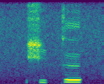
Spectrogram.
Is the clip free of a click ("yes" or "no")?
yes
